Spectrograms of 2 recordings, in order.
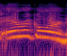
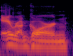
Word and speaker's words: Aragorn: hold up arrow yeah it's Aragorn that's how you pronounce it it's Aragorn it is what you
